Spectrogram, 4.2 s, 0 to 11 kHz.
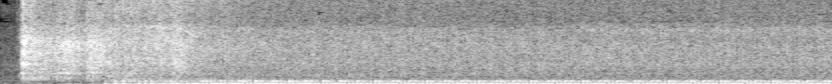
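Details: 1991 Toyota MR2 Turbo bought rough, fitted with a 2nd-gen 3S-GT turbo engine, a non-original turbo and homemade wiring. Quick starter whirr, then it fires at once and settles to a steady, even idle with no knocks or misses; a healthy start.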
